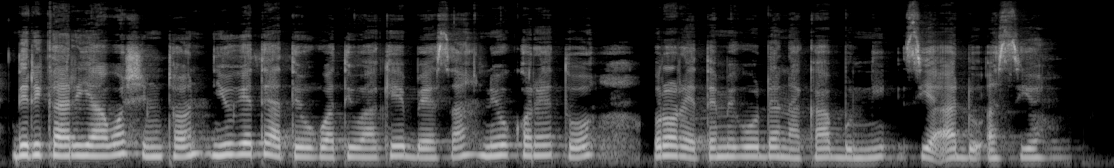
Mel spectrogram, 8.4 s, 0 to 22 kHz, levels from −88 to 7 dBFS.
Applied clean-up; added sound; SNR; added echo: none; none; none; none.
